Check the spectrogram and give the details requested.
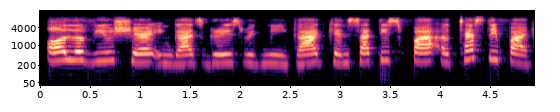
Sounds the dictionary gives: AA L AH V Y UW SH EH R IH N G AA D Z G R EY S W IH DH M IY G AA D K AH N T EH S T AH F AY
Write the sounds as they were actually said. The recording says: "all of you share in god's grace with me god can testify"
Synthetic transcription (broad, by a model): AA L AH V Y UW SH EH R IH N G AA D S G R EY S W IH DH M IY G AA D K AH N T EH S T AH F AY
